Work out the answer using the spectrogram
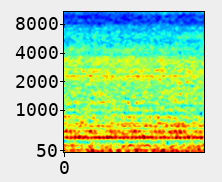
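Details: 2004/2005 Toyota Camry after no-crank, no-start repair: smooth, even low idle with a steady rumble and no knocks, misses or squeals; normal idle.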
